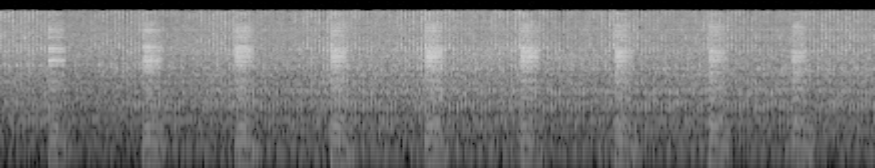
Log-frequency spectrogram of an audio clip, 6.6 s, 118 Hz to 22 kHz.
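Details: BMW E90 330d diesel at idle: sharp, bright tick-clack about 85 times a minute that comes and goes and isn't tied to engine speed; intermittent engine noise, cause unknown.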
